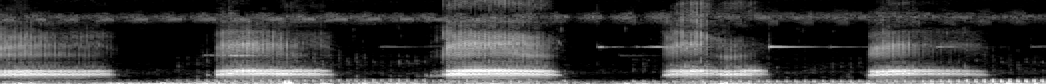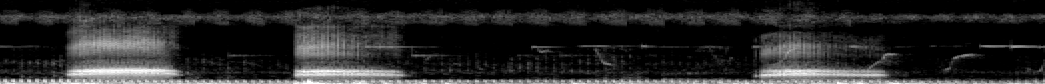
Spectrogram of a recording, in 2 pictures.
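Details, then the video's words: Large-billed crow in Cambodia, a bird common around water where villagers call it the thief-bird, giving a series of eight harsh, nasal caws at roughly one-second intervals over a low rumbling background. "Large-Billed Crow"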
